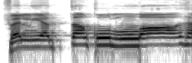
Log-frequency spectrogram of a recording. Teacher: لفظ اللہ کے لام سے پہلے پیش ہے، پیش والا حرف ہے، تو اس لیے ہم اس کو موٹا کرتے ہیں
